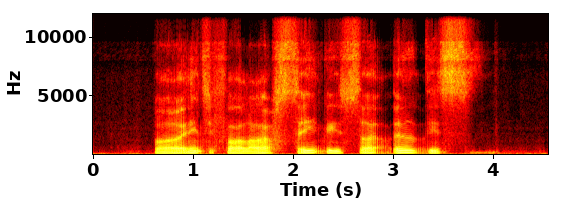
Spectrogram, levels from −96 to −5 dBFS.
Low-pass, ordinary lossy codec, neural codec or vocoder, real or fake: 9.9 kHz; Opus, 16 kbps; autoencoder, 22.05 kHz, a latent of 192 numbers a frame, VITS, trained on many speakers; fake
